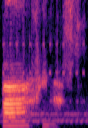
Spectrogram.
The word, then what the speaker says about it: páginas: Tenemos otra vez el ejemplo de América y por último páginas. Palabra esdrújula que se acentúa siempre.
